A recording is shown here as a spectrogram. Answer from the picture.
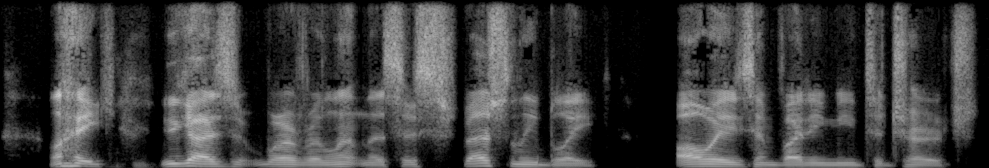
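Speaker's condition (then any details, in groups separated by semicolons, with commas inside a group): Cerebral palsy; since birth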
